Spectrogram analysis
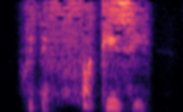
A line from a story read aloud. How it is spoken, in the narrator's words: the woman muttered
